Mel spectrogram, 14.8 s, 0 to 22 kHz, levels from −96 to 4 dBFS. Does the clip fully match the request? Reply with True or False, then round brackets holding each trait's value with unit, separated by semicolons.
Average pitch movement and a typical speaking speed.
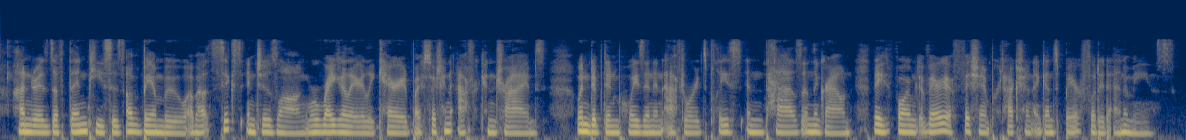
False (1.8 semitones; 155 wpm)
